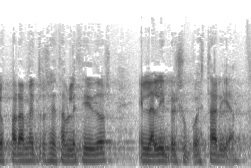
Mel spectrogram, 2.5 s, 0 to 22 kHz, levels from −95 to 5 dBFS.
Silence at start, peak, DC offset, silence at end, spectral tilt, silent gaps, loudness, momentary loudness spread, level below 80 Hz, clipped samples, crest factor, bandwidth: 0 s; -2 dBFS; under 0.1%; 0 s; -6 dB/octave; none; -20 LUFS; 6 LU; -58 dBFS; under 0.1%; 18 dB; 10.5 kHz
